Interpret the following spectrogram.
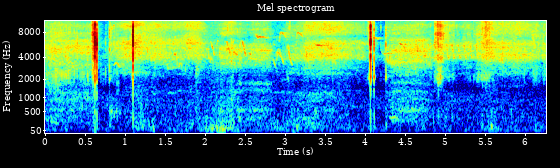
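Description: A knife cutting through leek stems and roots as they are trimmed, making short crisp snaps: two quick cuts about half a second apart near the start and another about four seconds in.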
